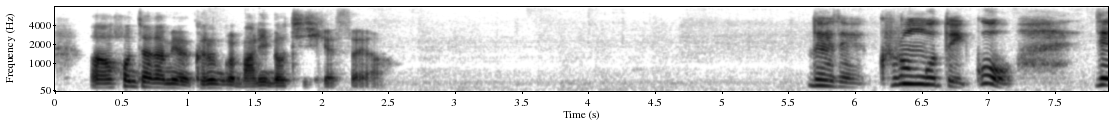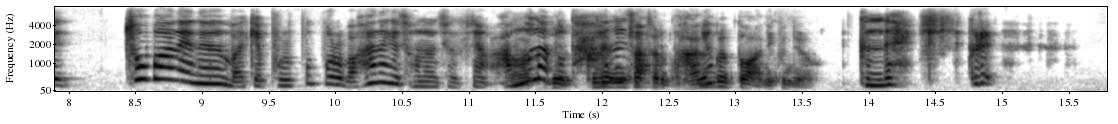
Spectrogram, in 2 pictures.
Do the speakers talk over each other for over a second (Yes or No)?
Yes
